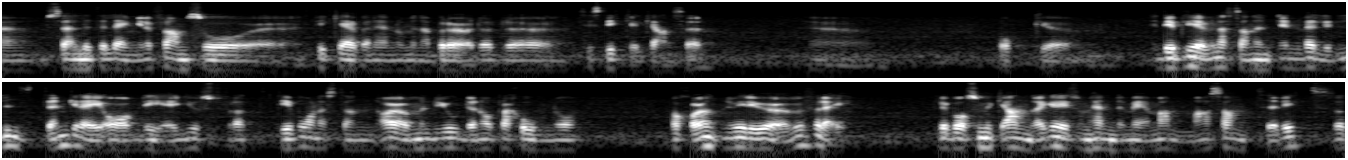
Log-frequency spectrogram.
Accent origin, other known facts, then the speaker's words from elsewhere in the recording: Sweden; så älskar jag att jag kommer från Sverige där man värderar.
